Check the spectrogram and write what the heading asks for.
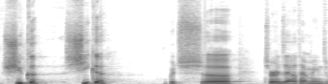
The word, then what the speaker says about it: XIKE: I guess they're pronounced Shika, which turns out that means rare customer in Chinese or Mandarin.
